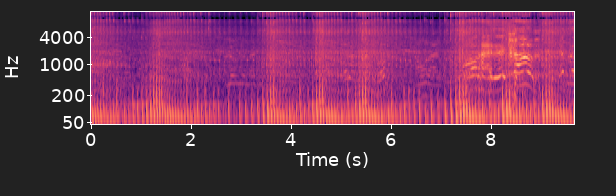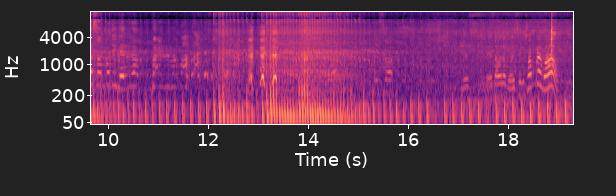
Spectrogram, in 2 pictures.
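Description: A Royal Enfield Bullet motorcycle engine misfiring, close and loud, with a thumping single-cylinder rhythm broken by repeated sharp pops and crackles that come in bursts through the whole stretch.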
